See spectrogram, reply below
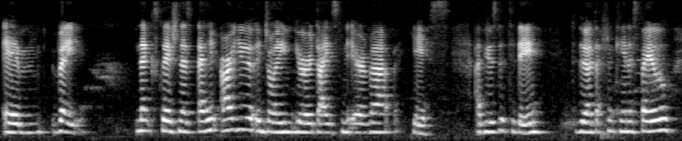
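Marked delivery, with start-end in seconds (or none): none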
